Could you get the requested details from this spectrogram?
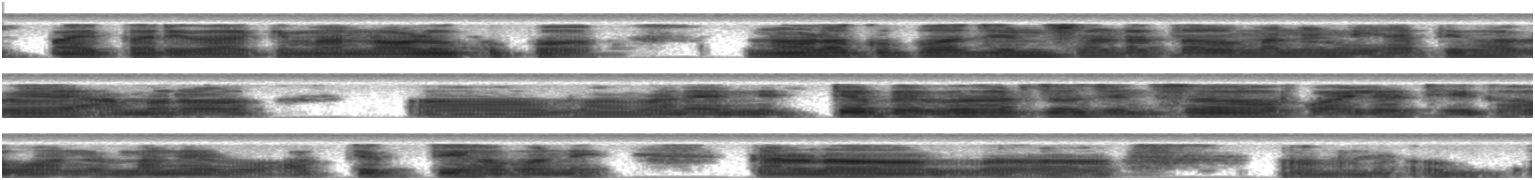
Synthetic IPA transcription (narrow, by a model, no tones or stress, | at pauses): pajpaɾibakimbanɔɭɔkupɔ | nɔɭɔkupɔd͡ʒinsɔʈat̪ɔmaneniɦat̪ibʱaβea̰mɔɾɔ | manenit̪jɔbjɔbɔɦaɾd͡ʒod͡ʒinsɔkɔɦileʈʰikɔɦɔbɔnmaneɔ̰t̪juk̚t̪iɦɔbɔnajkaɾɔɽ̃ɔ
